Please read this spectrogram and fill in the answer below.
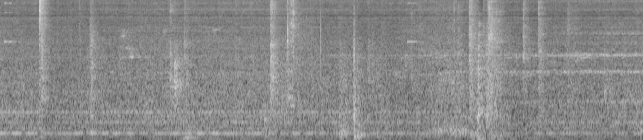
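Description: Kitchen background noise: a steady machine hum, with scattered clicks, knocks and clatter from work going on around it.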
